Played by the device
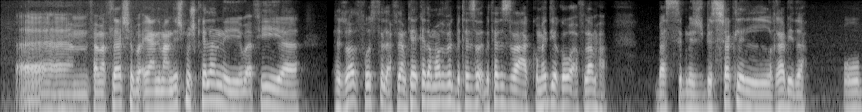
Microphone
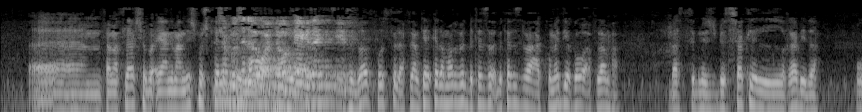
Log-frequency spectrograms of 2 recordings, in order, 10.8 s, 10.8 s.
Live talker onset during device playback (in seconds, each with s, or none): 2.6 s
